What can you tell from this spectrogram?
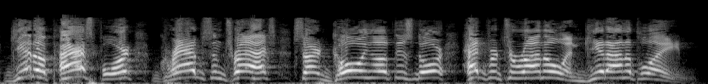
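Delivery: loud, high, driving sermon cry; preaching at full force. Acted. Pastor preaching missions at full force.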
